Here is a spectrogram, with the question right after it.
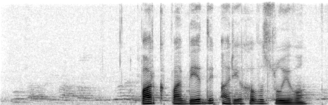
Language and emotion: Russian, neutral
